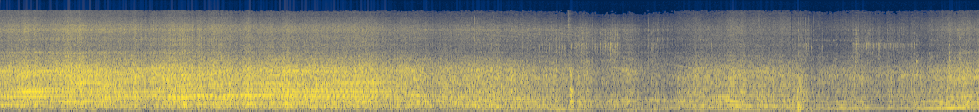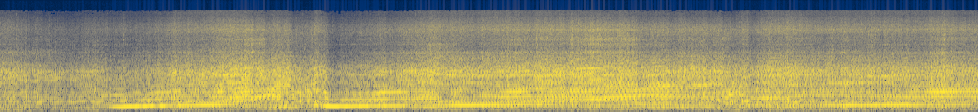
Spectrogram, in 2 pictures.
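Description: Race car engine heard from inside the cockpit, pulling hard with the revs climbing. In the middle the revs fall and it quietens as the car slows, then it accelerates hard again with a gear change.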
